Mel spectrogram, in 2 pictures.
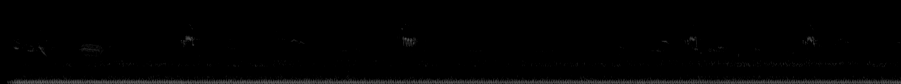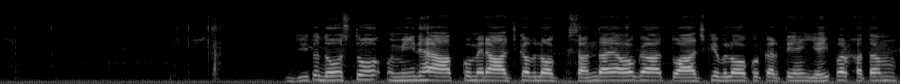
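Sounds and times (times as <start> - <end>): faint bird chirps: 0.1 - 11.2
steady low hum: 0.1 - 18.0.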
